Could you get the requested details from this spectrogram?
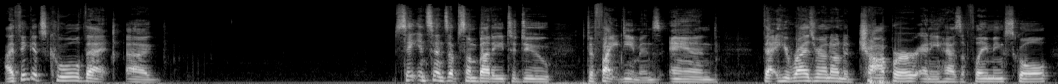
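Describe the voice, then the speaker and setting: A man's voice: mid-range voice, moderate pace, long pauses. A man co-hosting a podcast, chatting casually about movies in a rambling, hesitant way with many restarts. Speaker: podcast co-host.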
